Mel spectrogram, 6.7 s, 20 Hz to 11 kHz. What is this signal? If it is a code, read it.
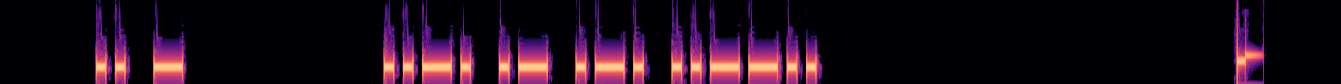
Morse code, heard as a keyed tone, about 25 wpm, 700 Hz. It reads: IT FAR?
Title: 3x Word-Spacing - Sentences from Top 300 Words - 25wpm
